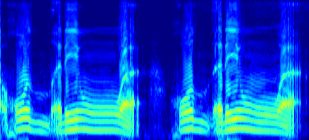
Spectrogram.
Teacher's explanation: lidah terangkat dan dia menebal Kemudian yang kedua itbaq idbaq itu lidah kita lebih melekat-lekat ke atas langit sehingga dia menebal suara huruf dadnya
